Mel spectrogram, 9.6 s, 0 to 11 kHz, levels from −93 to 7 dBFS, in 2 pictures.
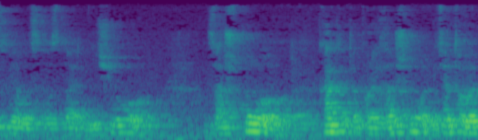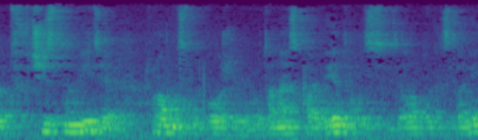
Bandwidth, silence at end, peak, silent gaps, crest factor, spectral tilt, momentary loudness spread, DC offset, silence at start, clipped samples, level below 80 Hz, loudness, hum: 10 kHz; 0 s; -6 dBFS; none; 18 dB; -7 dB/octave; 11 LU; 0.1%; 0 s; under 0.1%; -48 dBFS; -25 LUFS; none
